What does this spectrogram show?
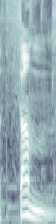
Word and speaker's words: thumb: No, I actually only pronounce the M, the Yes.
